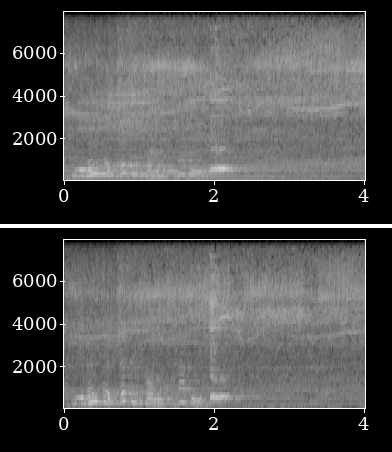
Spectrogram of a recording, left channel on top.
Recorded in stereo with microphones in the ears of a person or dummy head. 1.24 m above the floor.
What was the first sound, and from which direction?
A woman speaking, 75° right (ahead or behind).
